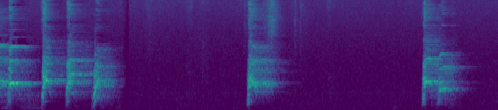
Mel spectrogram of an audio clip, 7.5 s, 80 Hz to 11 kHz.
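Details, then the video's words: At home, a tiny Papillon barks very loudly, stereo recording on an Olympus LS-11: a rapid run of four barks, then single harsh barks roughly every two and a half seconds. "Tiny Dog Barking Very Loud, Papillon"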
